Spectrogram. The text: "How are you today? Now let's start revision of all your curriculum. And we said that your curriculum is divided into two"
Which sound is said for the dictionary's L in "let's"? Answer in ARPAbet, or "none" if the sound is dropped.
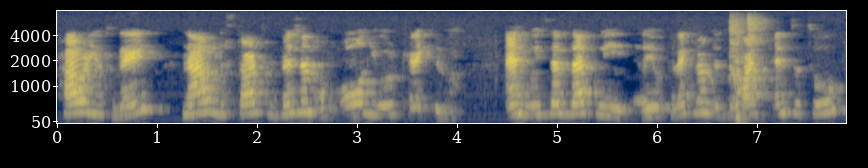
W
